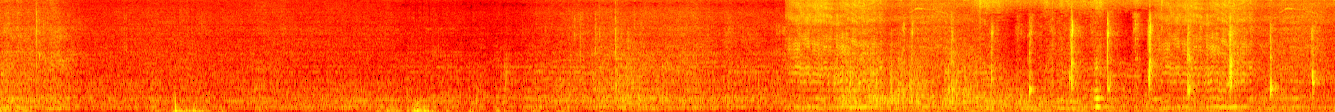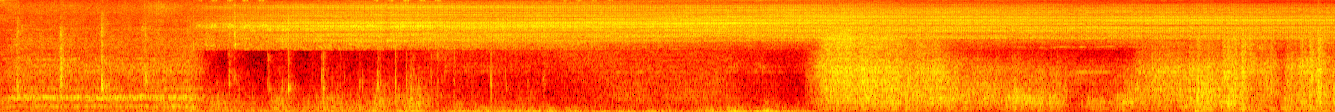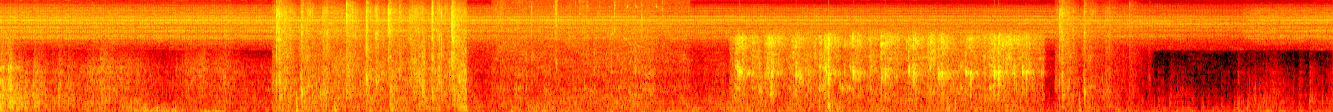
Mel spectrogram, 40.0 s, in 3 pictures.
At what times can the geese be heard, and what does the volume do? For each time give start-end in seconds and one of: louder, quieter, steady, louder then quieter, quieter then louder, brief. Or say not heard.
not heard.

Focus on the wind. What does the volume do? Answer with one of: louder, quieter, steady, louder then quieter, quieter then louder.
louder then quieter.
